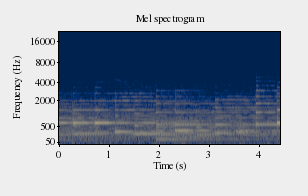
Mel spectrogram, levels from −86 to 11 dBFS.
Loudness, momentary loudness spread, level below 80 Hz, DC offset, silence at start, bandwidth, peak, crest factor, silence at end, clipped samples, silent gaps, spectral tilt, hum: -35 LUFS; 8 LU; -64 dBFS; under 0.1%; 0 s; 5.6 kHz; -18 dBFS; 16 dB; 0 s; under 0.1%; none; -9.5 dB/octave; none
